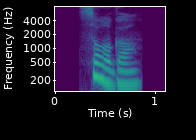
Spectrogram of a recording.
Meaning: servant, manservant, attendant
- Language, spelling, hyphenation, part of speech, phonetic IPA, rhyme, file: Hungarian, szolga, szol‧ga, noun, [ˈsolɡɒ], -ɡɒ, Hu-szolga.ogg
